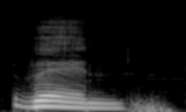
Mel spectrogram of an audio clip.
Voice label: "ven", Roon

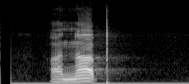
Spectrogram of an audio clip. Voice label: uspanteko; hermana

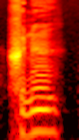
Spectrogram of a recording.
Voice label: "xwnwñ", Apatani

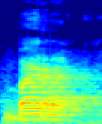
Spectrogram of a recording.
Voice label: "Taro Leaf", Nalik

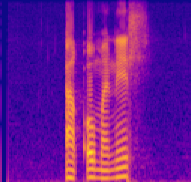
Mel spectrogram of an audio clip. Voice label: kaqchikel; doctor

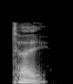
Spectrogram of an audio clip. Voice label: Kapingamarangi; ocean shallow

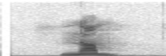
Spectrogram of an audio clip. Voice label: ixil; mariposa

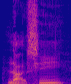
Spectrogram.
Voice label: "lasiñ", Apatani

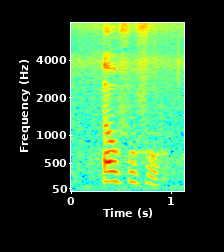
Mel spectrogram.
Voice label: "taufufu", futuna aniwa; Housing

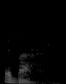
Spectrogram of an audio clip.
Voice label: "ebah", Biak

